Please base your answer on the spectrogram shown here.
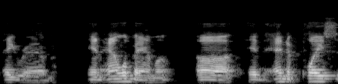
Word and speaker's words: Arab: That's spelled Arab, pronounced Arab, in Alabama, and a place at the foot of the mountain in Gunnersville called Dog Holler.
